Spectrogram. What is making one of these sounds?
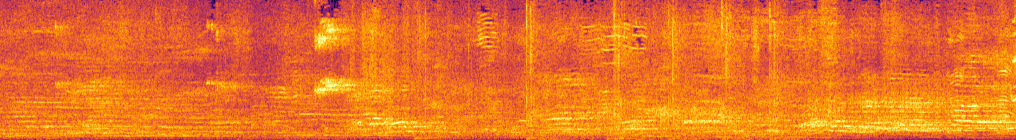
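Spectators chatter nearby in a large echoing gym.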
